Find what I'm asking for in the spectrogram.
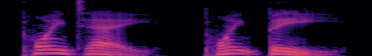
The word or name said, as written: point A point B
